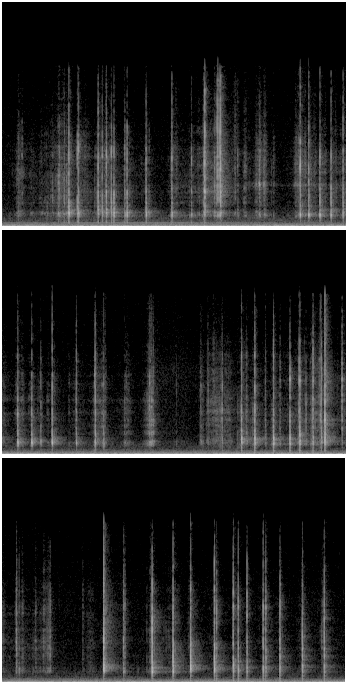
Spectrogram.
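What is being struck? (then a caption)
Plastic groomer brush with dense plastic bristles. Long nails scratch and flick the dense plastic bristles of a curved plastic cat self-groomer brush held upright. The result is a rapid, irregular stream of sharp, bright plastic clicks and ticks in quick flurries, each dying away at once, over a steady low hum.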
